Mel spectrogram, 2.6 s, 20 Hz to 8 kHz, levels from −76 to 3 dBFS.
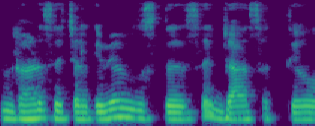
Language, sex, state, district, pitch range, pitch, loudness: Hindi, male, Bihar, Supaul, 125-140 Hz, 130 Hz, -21 LUFS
